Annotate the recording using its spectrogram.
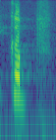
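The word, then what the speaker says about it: Kapha: Et beaucoup de personnes prononcent, en Inde, beaucoup de personnes prononcent les noms des doshs comme vot, pit et kop. Ils enlèvent la dernière voyelle.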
